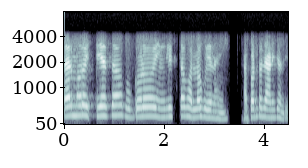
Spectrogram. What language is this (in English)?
Odia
